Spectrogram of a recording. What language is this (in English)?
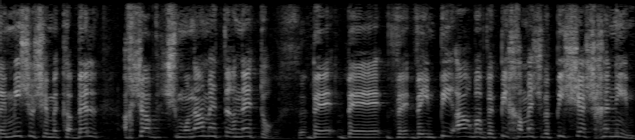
Hebrew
